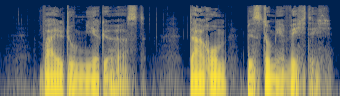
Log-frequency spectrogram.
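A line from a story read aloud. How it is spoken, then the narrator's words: Very slow. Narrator (German): sagte ganz langsam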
